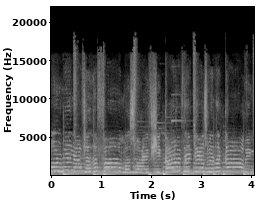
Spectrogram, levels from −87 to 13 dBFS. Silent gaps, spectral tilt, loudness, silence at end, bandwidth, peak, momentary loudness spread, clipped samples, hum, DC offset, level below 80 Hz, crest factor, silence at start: none; -4 dB/octave; -14 LUFS; 0 s; 19 kHz; -2 dBFS; 2 LU; under 0.1%; none; under 0.1%; -26 dBFS; 12 dB; 0 s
